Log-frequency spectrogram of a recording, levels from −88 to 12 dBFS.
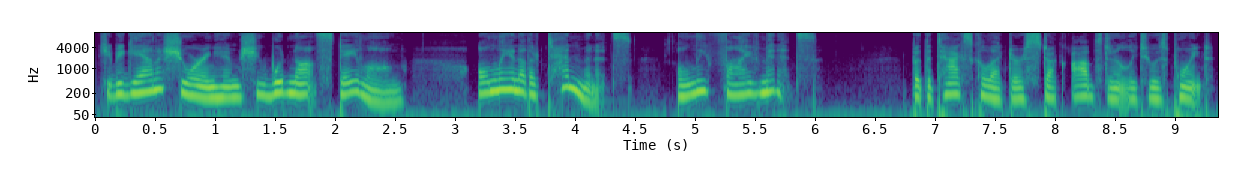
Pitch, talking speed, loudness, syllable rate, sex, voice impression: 180 Hz, 160 wpm, -17 LUFS, 5.7 syllables/s, female, feminine, adult-like, tensed, powerful, clear, fluent, intellectual, calm, elegant, lively, slightly strict, sharp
